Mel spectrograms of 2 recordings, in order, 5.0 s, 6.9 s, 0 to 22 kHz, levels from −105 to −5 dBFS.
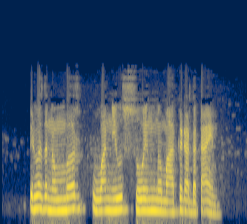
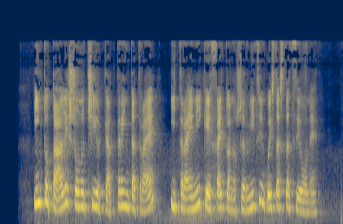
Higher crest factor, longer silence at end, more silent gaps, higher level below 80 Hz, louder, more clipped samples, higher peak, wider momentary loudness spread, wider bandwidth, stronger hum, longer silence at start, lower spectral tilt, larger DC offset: second, 12 dB vs 18 dB; about the same, 0.55 s vs 0.5 s; neither; about the same, -52 dBFS vs -56 dBFS; first, -13 LUFS vs -20 LUFS; neither; about the same, 0 dBFS vs -2 dBFS; about the same, 6 LU vs 7 LU; second, 6.4 kHz vs 12 kHz; neither; about the same, 0.6 s vs 0.7 s; first, -8.5 dB/octave vs -4 dB/octave; neither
